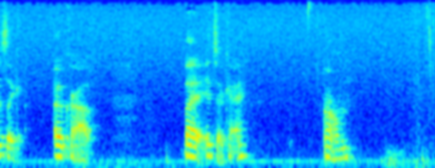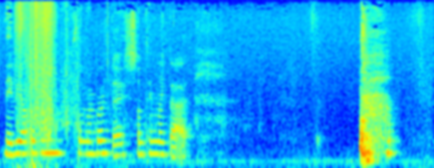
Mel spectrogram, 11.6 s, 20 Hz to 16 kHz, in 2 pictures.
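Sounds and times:
speech: 0.0s - 1.3s, 2.5s - 3.4s, 4.3s - 4.8s, 5.9s - 8.5s, 10.6s - 11.2s
short harsh cough: 10.6s - 11.2s.

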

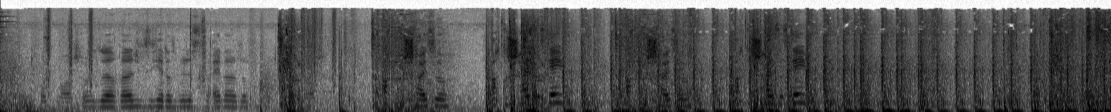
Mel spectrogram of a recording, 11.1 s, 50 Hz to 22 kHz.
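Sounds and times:
speech: 1.0s - 3.2s, 4.0s - 8.4s
rapid video game gunfire shooting through a shield: 2.8s - 11.1s.

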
